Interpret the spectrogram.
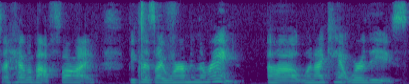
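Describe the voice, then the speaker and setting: This is an unremarkable speaking voice. The delivery moves at a fairly quick pace. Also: woman. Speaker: bag collector vlogger. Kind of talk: casual show-and-tell vlog. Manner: chatty, filler-heavy.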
